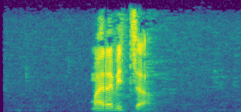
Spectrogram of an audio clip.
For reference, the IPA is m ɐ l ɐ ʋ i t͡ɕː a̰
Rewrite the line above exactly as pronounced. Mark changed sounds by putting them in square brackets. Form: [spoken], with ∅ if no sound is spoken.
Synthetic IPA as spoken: m ɐ [ɾ] ɐ ʋ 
